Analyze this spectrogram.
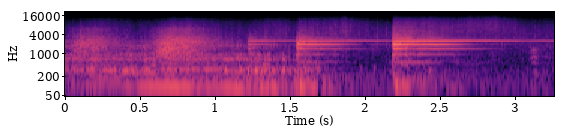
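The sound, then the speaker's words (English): A streetcar rumbles in with a low, heavy roar, then its bell rings out three times, the last strike loudest, ringing on briefly as the rumble settles. “I'll run along beside the car and catch you when you're thrown out. Don't be like that. Stand back. Here she comes now.”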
